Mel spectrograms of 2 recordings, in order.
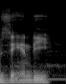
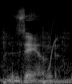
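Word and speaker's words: Xande: I was calling him xandy last time that's not his name xand uh x a and the E zand the E is silent so forgive me for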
